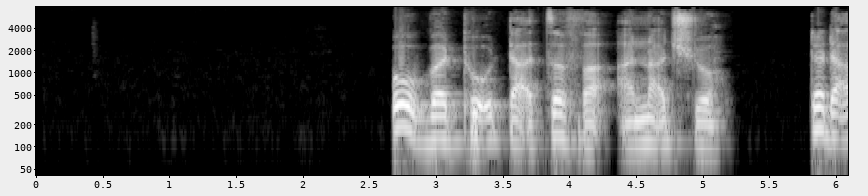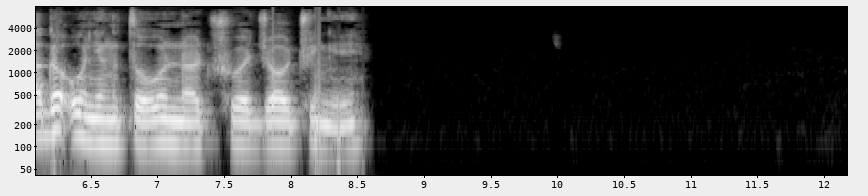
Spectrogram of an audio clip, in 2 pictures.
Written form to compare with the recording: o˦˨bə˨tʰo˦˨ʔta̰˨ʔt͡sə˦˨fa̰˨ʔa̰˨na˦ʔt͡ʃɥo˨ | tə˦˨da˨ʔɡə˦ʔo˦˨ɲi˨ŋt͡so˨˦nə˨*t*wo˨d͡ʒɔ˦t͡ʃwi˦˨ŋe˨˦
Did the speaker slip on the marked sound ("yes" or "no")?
yes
